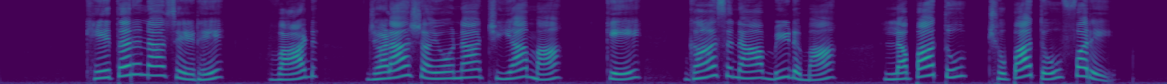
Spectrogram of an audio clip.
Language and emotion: Gujarati, neutral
